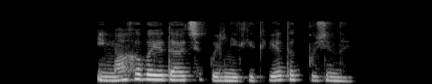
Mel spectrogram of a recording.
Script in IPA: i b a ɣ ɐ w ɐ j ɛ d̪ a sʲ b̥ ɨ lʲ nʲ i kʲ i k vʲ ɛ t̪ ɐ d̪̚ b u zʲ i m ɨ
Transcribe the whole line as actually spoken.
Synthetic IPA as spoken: i m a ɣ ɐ v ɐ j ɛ d̪ a t͡sʲ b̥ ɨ lʲ nʲ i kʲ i k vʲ ɛ t̪ ɐ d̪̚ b u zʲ i n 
